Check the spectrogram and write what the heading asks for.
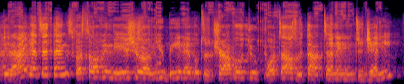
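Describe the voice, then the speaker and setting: A woman's voice: on the high side, quick pace, close to an everyday voice. A young hacker ally from a video game, played by an actress. She is playful and wry. Her delivery is casual, full of teasing asides. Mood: playful, offhand.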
